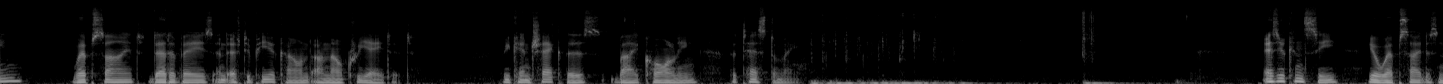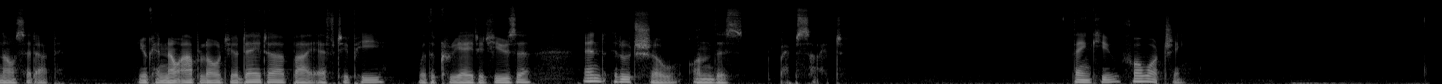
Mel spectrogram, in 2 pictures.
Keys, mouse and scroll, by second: 6.3 click, 7.9-10.0 typing, 10.9 Return, 28.7 click.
